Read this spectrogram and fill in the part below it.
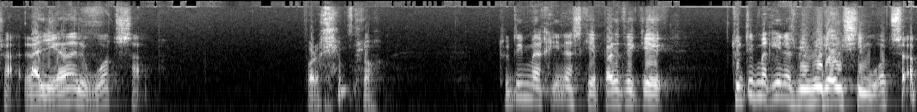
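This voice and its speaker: Speaking at a fairly quick pace with long, frequent pauses, a man uses a fairly high pitch and a dark, mellow tone marked by vocal fry. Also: lively intonation. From Spain. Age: 60s. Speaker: educator. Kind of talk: TV interview.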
